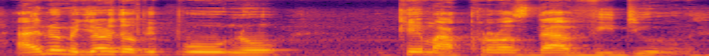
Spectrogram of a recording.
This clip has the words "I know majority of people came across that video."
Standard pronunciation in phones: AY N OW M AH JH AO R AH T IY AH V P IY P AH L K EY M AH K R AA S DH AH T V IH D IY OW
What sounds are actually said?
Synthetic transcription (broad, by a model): AY N OW M AH JH AO R AH T IY AH V P IY P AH N K EY M AH K R AA S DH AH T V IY D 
